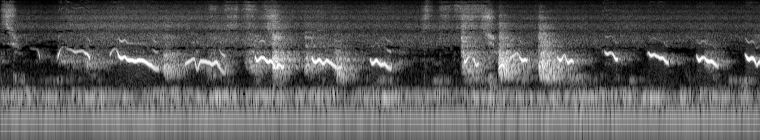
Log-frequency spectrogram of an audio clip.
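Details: Pinscher dog Teco whining during flea treatment: a string of short, wavering whimpers, each dipping and rising, repeated roughly twice a second, mixed with rustling and handling noises.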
